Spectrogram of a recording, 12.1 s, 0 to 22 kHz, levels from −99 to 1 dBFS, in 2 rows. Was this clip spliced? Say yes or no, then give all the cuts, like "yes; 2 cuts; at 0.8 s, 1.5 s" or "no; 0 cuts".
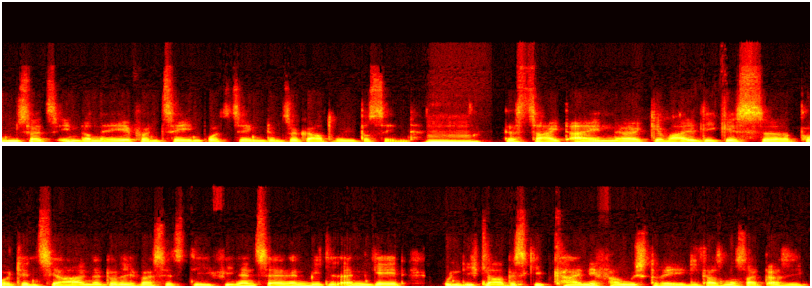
yes; 2 cuts; at 3.7 s, 9.2 s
